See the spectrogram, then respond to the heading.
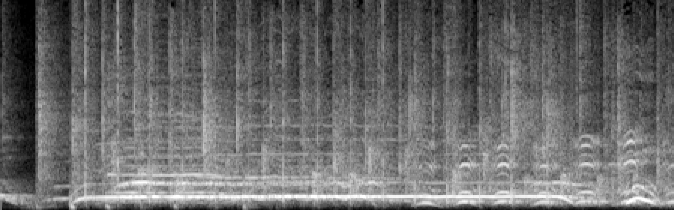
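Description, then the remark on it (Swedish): Applause from a group for the guests, dense steady clapping lasting several seconds, with a long sustained whistle and rising-falling cheers and whoops riding over the clapping. “Ja men typ en applåd för er.”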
